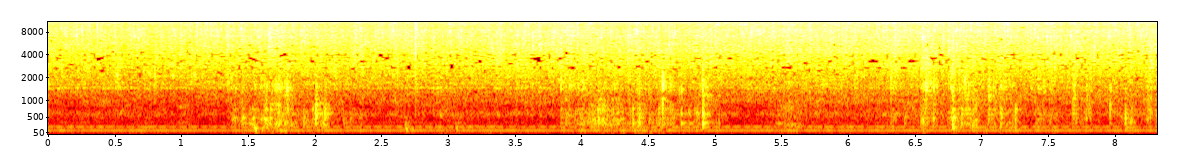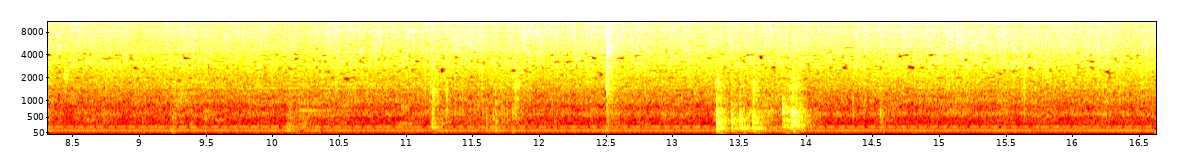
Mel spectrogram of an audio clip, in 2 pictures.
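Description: Green beans and sliced onion sizzling in grapeseed oil in a sauté pan: a steady frying hiss over a low hum, with a few faint clicks and knocks.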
